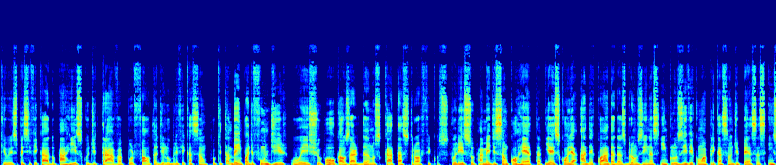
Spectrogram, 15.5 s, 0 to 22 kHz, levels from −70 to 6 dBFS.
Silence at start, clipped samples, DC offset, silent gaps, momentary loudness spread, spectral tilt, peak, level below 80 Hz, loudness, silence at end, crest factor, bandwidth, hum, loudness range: 0 s; under 0.1%; under 0.1%; none; 7 LU; -4 dB/octave; 0 dBFS; -52 dBFS; -16 LUFS; 0 s; 16 dB; 16.5 kHz; none; 4 LU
